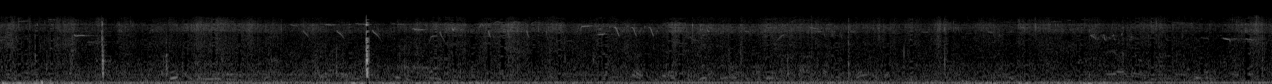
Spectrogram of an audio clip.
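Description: Small birds chirping over a low steady rumble, with one sharp click a few seconds in.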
